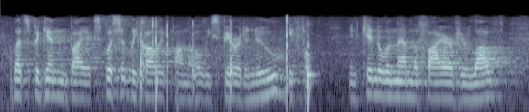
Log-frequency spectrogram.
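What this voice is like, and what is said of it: New England accent. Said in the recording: “the preacher with the New England accent”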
